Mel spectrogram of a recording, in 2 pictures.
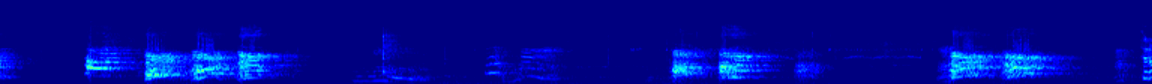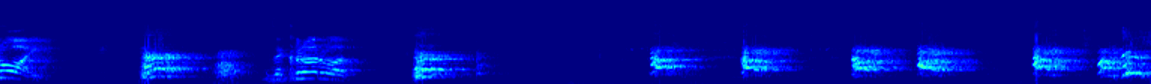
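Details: Loud, rough barks from a dog come in clusters, mixed with a person's voice speaking between the bursts.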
